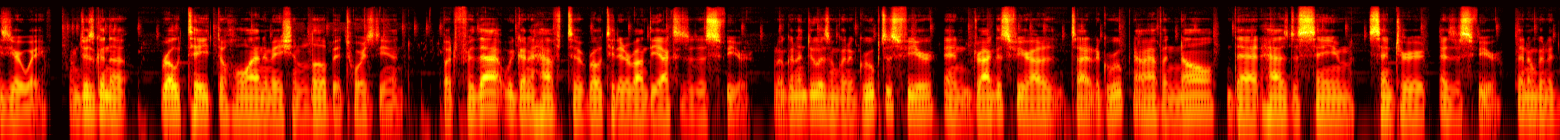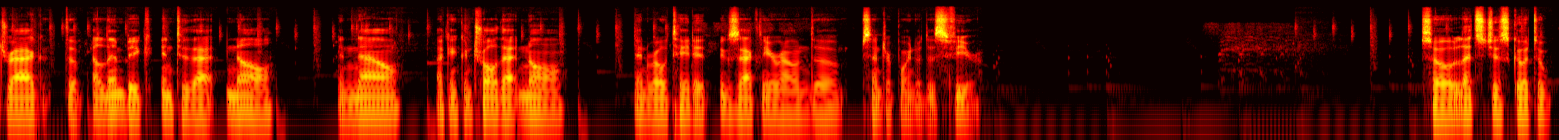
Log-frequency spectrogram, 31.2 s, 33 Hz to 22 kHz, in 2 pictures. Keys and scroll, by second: 7.3 alt+g.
